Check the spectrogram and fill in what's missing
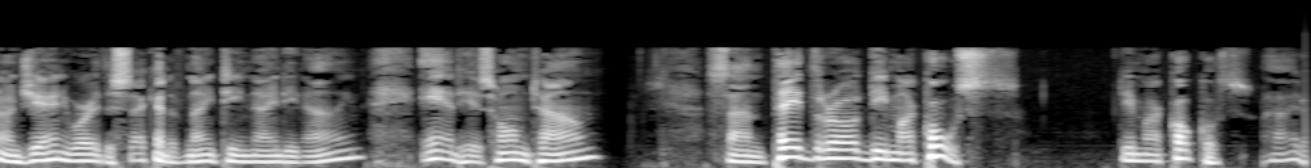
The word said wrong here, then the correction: San Pedro de Macorís: San Pedro de Macorís, Dominican Republic.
